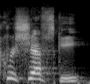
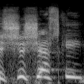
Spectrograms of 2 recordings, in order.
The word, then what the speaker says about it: Krzyzewski: Coach Krzyzewski, you call it Krr. It's sh. Is it Krzyzewski? Yeah, the K is silent. Says who? English law, right? Krzyzewski. Yeah, Krzyzewski.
